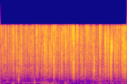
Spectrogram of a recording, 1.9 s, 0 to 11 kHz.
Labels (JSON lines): {"label": "biophony, cascading saw", "recorder": "SoundTrap 600 or HydroMoth"}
